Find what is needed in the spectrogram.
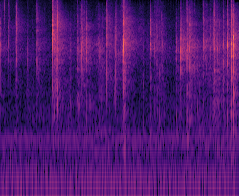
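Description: Upper Deck MVP hockey card pack wrapper crinkling and tearing as it is worked open by hand, with scattered sharp crackles.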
